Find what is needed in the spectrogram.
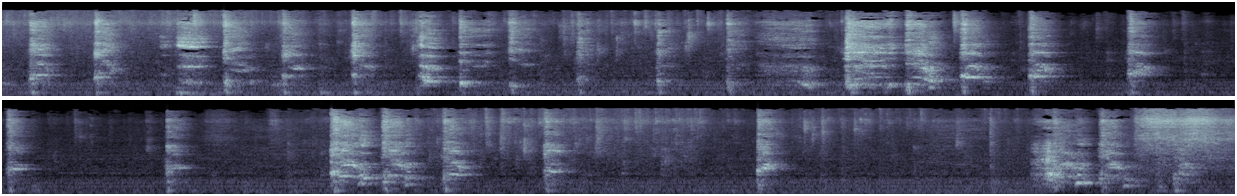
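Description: A man coughing in repeated fits, each of several short, harsh coughs, with brief pauses between fits; the coughing comes from a bug in his throat. Shower water runs faintly underneath.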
